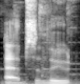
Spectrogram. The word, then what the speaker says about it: Abxylute: Both of these controllers were sent over by Abxylute, pronounced Abxylute, for review.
